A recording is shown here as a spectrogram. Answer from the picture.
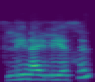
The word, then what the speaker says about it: Lina Eliasson: It's Lena Eliasson.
